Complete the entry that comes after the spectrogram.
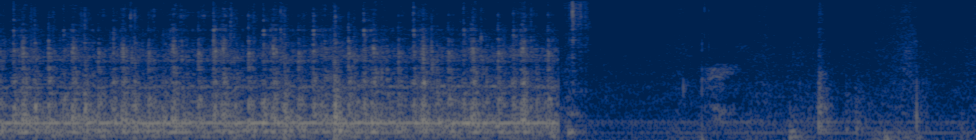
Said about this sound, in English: I'm going to box these corners, and then we will finish up this seam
